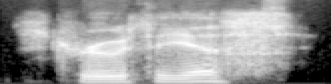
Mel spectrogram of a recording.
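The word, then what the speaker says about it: struthious: Strithius. – Struthius is S-T-R-U. – Struthius.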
